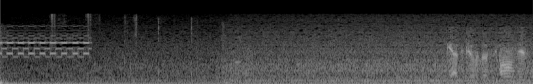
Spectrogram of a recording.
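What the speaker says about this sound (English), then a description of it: "Get to the payphone in Torrington as quick as you can and await his instructions." A payphone rings in the GTA Trilogy video game, a repeated electronic bell tone heard at the start and faint later chirps, set over steady ambient game noise and traffic hum.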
